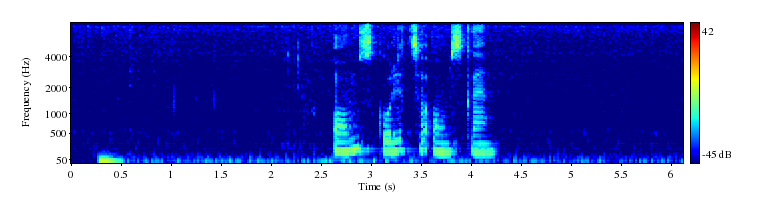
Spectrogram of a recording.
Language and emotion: Russian, neutral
